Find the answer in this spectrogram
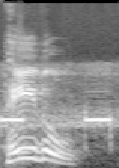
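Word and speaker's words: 北斗: 매빅 3 같은 경우는 GPS, 갈릴레오, 베이도, 중국 위성인데, 이거 세 개에서 정보를 받는다. 북두를 이제 중국 사람들이 발음을 베이도 하는 모양인데, 제가 에어 2S를 가지고 여러 번 날려보니까 최대 23개의 위성이 수신이 됩니다.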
